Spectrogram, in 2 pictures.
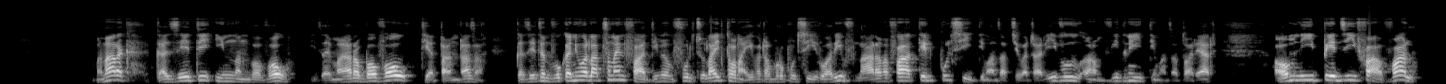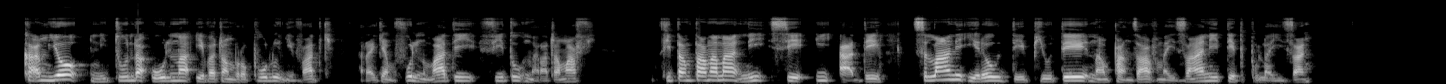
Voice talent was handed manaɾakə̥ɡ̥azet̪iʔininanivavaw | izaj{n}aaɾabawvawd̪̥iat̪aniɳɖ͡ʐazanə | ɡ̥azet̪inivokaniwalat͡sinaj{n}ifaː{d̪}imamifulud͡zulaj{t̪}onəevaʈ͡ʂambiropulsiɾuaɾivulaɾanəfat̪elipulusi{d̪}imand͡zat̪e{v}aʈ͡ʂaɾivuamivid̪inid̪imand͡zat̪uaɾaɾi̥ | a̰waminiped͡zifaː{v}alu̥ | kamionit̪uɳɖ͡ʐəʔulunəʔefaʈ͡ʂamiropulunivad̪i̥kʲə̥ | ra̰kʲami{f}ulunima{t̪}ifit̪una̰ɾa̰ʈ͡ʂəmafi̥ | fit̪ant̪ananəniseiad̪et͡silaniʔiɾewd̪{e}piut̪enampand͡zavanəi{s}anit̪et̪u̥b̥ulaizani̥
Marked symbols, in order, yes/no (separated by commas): no, yes, yes, yes, yes, yes, yes, yes, yes, yes, no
